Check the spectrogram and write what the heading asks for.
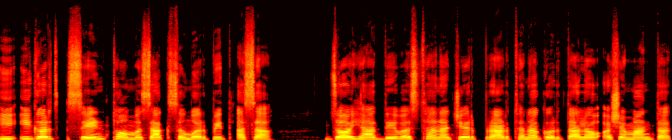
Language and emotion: Goan Konkani, neutral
